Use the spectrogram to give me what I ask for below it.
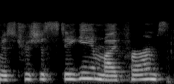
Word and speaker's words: Steege: mispronounces it but um if you think of Twiggy not that I look like her but that's how my last name is pronounced as stiggy so it's a hard it's a hard G and it's kind of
